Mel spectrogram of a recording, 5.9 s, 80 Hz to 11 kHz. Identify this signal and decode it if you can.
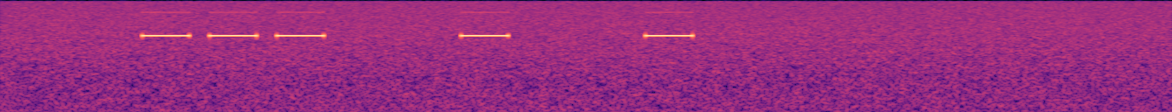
Beep code, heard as a piezo beeper, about 3800 Hz. 3-1-1. In Phoenix BIOS tables: DMA register failure.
